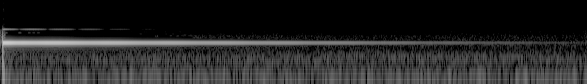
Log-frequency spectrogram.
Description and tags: Crystal glass tapped with soft object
